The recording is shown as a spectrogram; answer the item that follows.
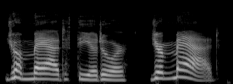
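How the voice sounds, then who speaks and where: A woman's voice: on the high side, slow, fairly bright tone, no room sound, clean studio sound. A woman playing a frightened, haunted genteel heroine in an old-time radio suspense play, with an earnest, dramatic delivery. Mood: horrified.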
